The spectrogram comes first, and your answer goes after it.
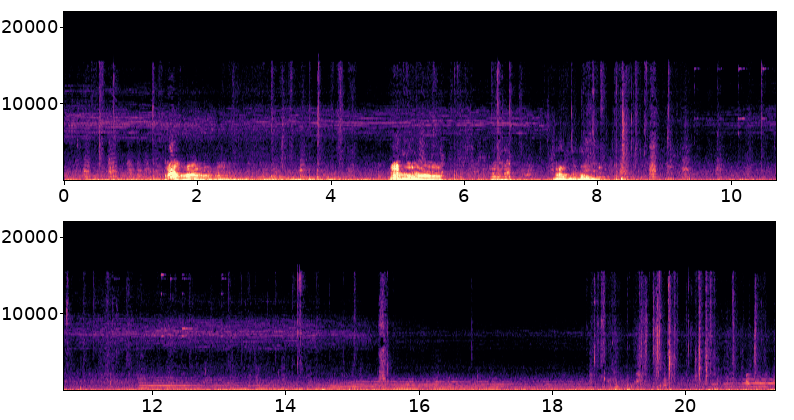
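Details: Pack of dogs, including Kurgan and Ulu, playing and running around indoors just after eating. Three loud, harsh bark bursts come in the first eight seconds, followed by quieter, steady tonal sounds and light panting.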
